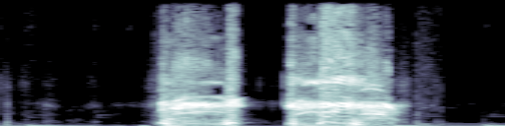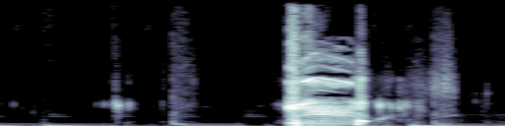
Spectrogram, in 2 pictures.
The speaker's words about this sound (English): Excuse me, I'm about to cough. Give me one second.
